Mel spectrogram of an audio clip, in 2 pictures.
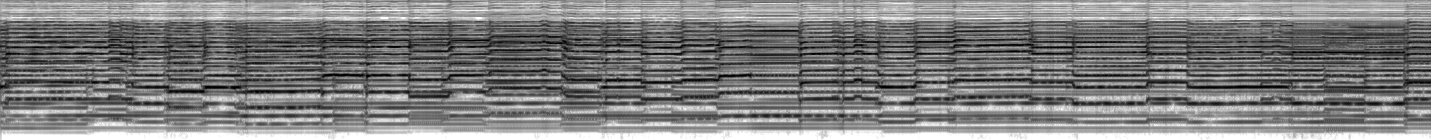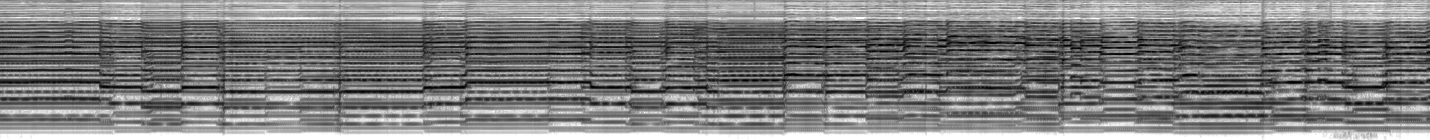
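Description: Zampogna (southern Italian bagpipe) and ciaramella (folk shawm) playing a traditional Christmas tune together: a steady drone held under a moving reedy melody, without a break.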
